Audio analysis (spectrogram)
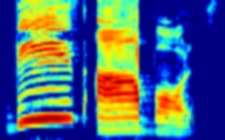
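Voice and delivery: very slow, every word stretched; very slow model. Shown as a demonstration. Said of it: "The pronoun used here is".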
